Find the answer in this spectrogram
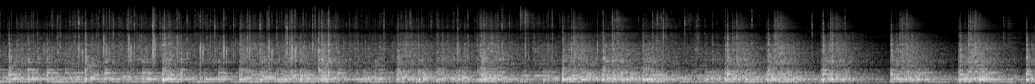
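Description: Korean janggu hourglass drums struck rapidly by dancers, over music with held, sustained notes. After about eight seconds the drumming breaks into a few loud, separate strokes with short gaps between them.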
